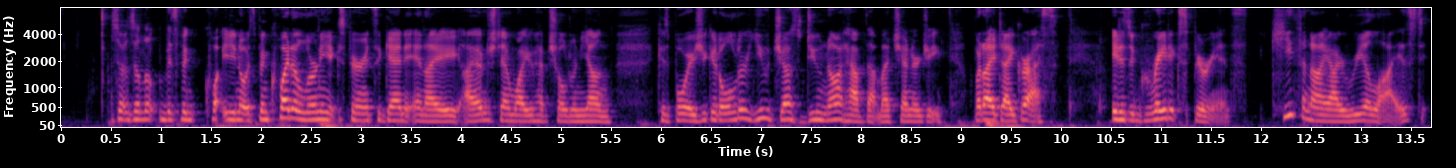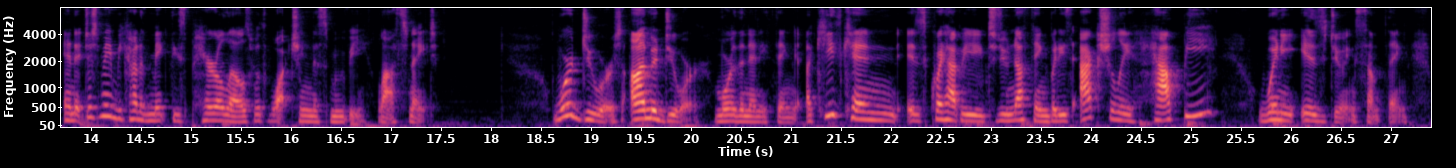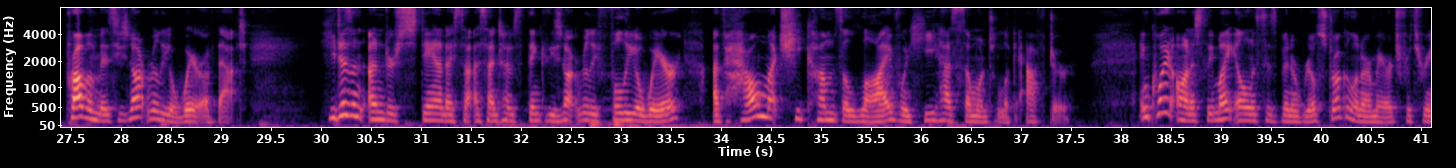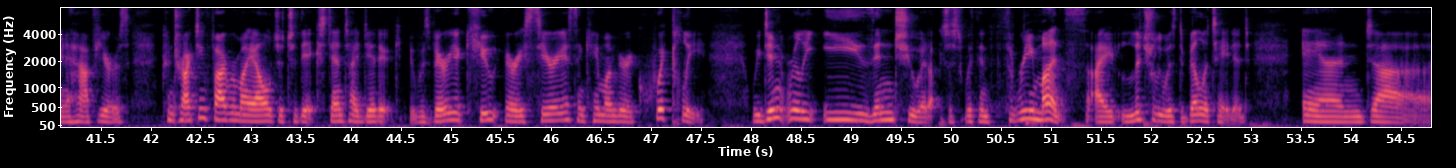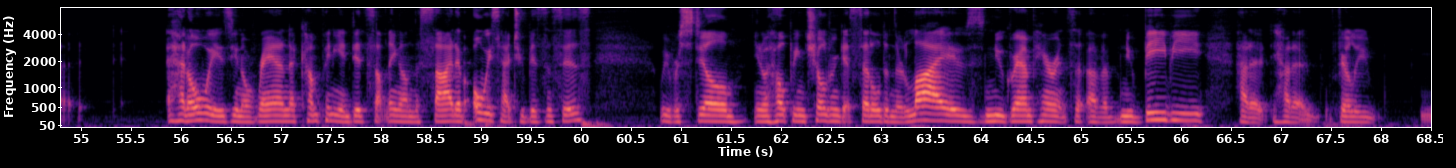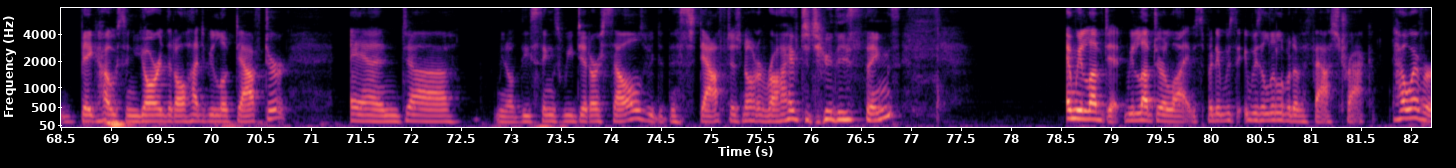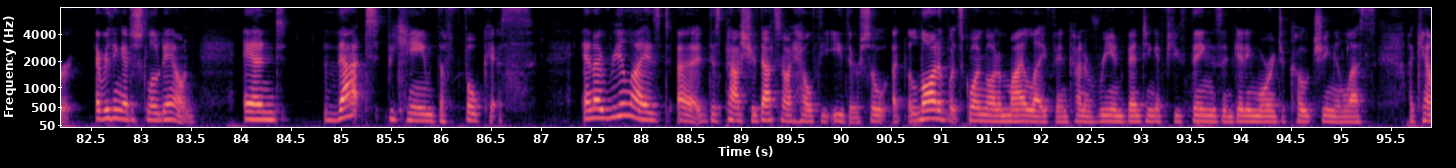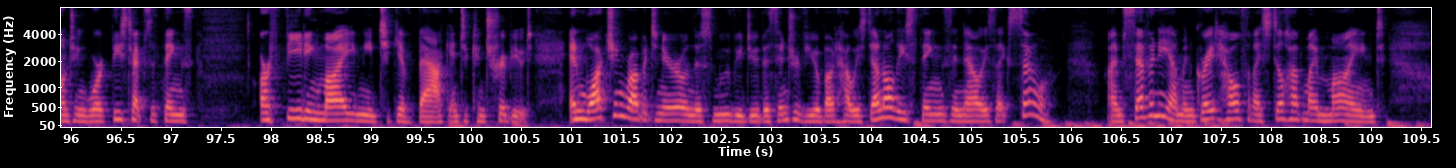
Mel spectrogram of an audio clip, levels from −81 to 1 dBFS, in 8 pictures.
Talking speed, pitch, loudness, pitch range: 200 wpm, 160 Hz, -24 LUFS, 145-185 Hz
